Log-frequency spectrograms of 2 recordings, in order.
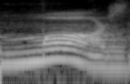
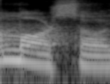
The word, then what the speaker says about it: Mars: مارس، نه مارسا، یادتون نره تلفظ صحیح کلمه بسیار بسیار مهمه.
